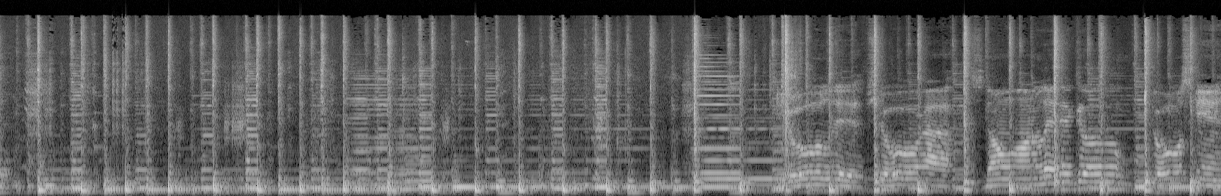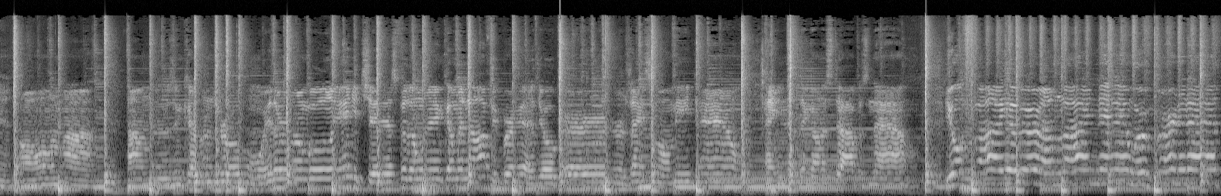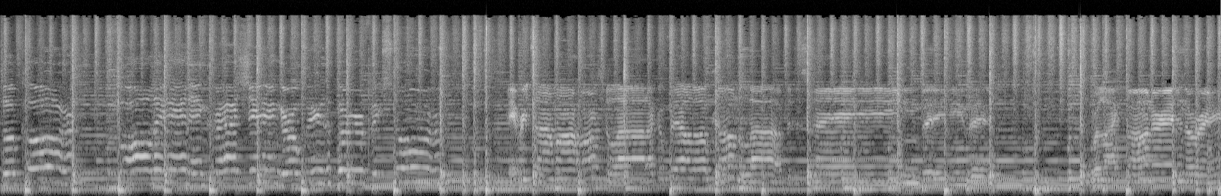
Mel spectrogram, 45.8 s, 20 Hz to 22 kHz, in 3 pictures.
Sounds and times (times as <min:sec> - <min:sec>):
Music: 0:00.0 - 0:45.7.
